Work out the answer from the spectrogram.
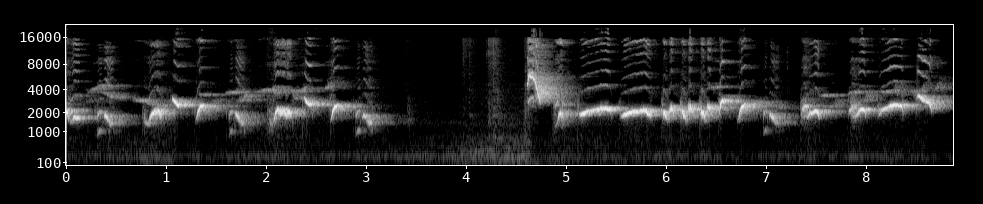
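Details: Greater green leafbird gacor lure song intended to make a listening bird respond: looping, slurred whistles in quick series, a silent break, then a harsh upward sweep followed by lively repeated whistled phrases.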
